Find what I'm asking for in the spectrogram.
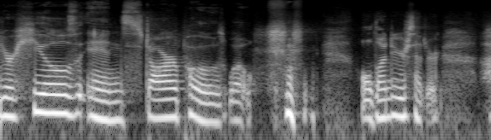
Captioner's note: chuckles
